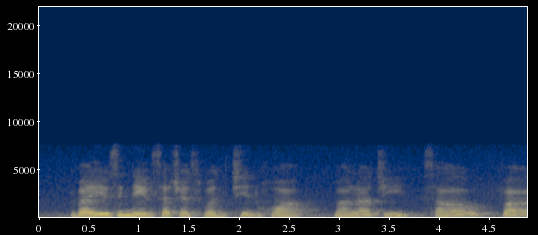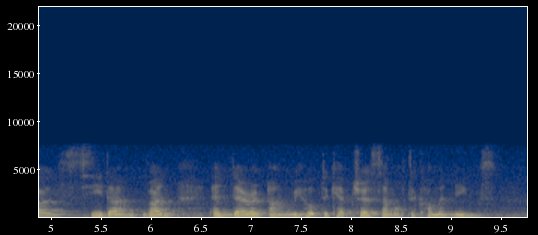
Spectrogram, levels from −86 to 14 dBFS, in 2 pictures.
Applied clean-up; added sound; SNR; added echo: none; none; none; none.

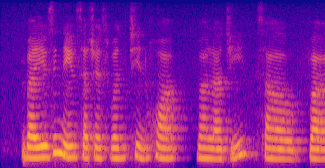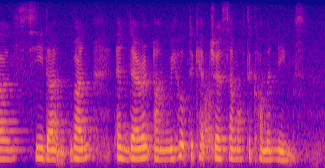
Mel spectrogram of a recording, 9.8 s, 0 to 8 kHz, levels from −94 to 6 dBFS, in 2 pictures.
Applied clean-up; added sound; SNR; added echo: neural mask model Resemble Enhance denoiser.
